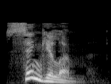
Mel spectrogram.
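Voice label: "cingulum", British English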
